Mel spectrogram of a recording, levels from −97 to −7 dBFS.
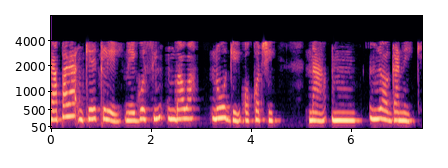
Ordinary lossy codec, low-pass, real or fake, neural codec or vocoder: AAC, 16 kbps; 7.2 kHz; real; none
